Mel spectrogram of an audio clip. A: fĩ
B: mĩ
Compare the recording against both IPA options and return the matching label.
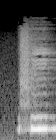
A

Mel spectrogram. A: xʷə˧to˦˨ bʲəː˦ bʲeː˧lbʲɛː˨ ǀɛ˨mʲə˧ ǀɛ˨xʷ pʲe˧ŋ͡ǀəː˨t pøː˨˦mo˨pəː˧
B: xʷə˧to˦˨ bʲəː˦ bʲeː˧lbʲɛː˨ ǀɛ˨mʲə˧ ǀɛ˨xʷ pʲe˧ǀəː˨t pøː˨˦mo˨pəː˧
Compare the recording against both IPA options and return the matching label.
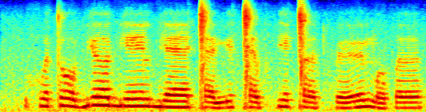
B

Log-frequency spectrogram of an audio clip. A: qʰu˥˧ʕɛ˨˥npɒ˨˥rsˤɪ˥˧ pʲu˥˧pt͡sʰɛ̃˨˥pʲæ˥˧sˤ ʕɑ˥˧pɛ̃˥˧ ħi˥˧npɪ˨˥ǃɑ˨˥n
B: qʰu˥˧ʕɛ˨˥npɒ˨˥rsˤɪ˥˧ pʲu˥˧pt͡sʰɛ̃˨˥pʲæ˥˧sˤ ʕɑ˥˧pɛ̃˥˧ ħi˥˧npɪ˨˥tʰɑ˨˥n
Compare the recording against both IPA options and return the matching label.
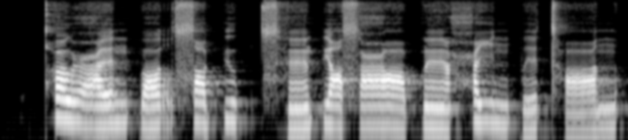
B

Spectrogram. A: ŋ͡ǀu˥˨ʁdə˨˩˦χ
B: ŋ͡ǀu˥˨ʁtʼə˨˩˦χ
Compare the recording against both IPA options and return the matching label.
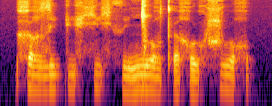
B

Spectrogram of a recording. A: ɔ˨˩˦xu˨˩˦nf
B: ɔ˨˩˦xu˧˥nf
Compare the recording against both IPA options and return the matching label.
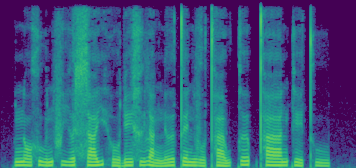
A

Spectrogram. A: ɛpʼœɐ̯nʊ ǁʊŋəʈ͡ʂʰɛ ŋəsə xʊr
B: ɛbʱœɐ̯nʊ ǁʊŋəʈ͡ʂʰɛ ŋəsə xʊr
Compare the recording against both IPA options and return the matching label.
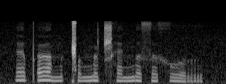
A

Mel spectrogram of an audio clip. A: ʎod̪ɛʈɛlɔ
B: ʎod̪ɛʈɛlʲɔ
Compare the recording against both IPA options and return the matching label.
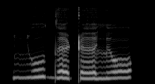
B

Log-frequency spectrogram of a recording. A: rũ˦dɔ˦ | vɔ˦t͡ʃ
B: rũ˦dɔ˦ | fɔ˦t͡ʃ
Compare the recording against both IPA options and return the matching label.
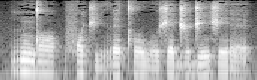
B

